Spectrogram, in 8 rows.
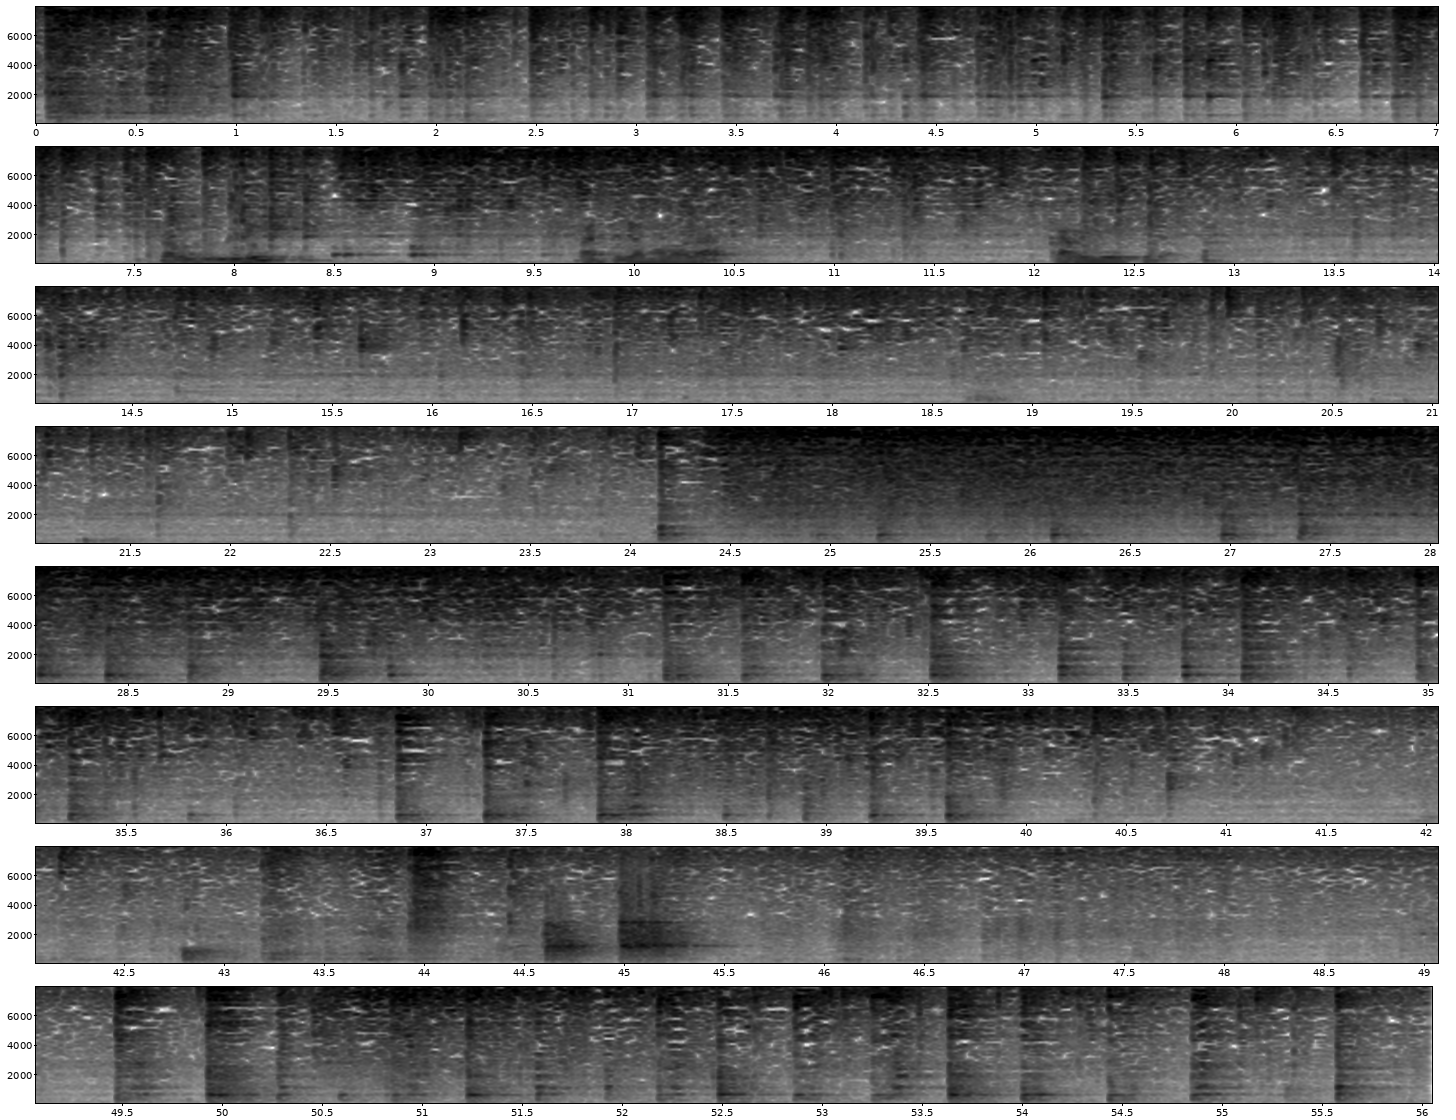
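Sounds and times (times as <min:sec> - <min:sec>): food sizzling in oil: 0:00.0 - 0:56.0
metal spoon knocking on pan: 0:26.1 - 0:30.1, 0:31.2 - 0:34.4, 0:44.6 - 0:45.6, 0:49.5 - 0:55.8.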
